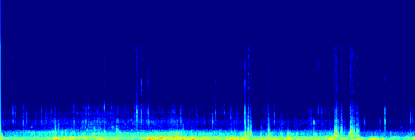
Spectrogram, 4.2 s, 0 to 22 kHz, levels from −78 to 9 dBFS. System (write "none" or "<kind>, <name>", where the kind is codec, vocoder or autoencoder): none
